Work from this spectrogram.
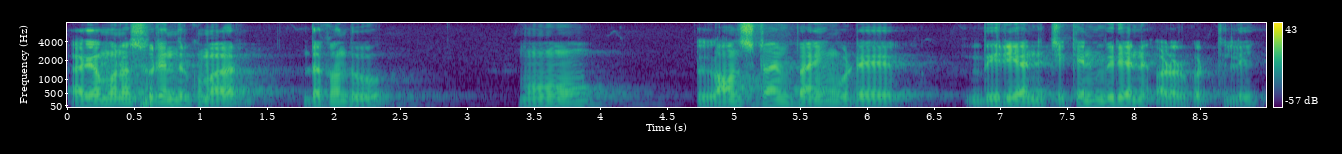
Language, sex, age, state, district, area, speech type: Odia, male, 30-45, Odisha, Nayagarh, rural, spontaneous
